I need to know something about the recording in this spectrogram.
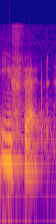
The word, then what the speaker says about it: effect: effect on his audience i'm exaggerating the pronunciation of affect and effect so you hear the difference lack of affect is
